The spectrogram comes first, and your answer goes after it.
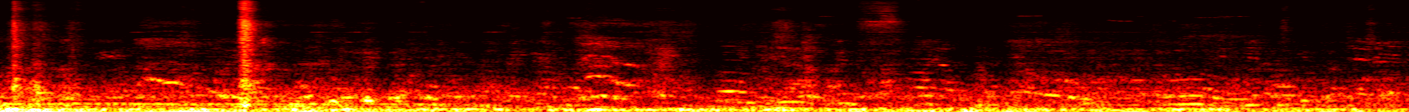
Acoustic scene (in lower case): bus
